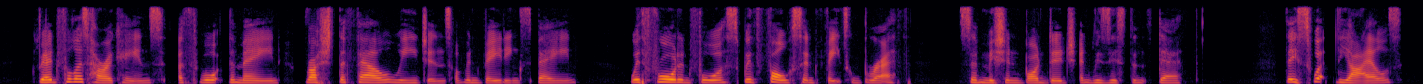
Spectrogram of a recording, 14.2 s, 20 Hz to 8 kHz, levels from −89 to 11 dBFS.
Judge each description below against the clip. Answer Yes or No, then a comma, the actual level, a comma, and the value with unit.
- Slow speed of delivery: Yes, slow, 130 wpm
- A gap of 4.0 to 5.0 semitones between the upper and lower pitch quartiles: No, average, 2.7 semitones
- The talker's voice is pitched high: Yes, high, 205 Hz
